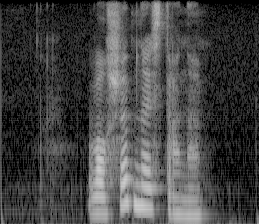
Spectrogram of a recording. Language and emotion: Russian, neutral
